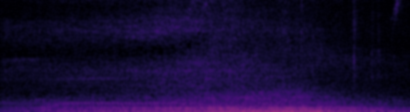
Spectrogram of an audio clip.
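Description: A car passing by on the paved road: its tyre and engine noise swells to a peak about three seconds in and then fades.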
